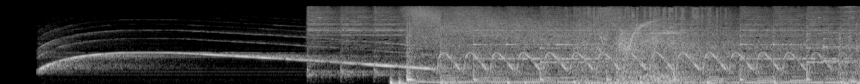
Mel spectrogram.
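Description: Cartoon siren sound effect: one long wail that rises quickly and slides slowly down. About four seconds in, a song intro with a heavy beat starts under a fast-warbling siren.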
